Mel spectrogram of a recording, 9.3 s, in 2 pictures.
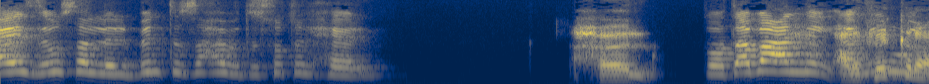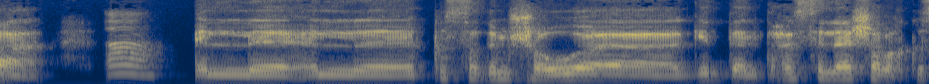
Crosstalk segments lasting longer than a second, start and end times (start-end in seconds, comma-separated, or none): none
